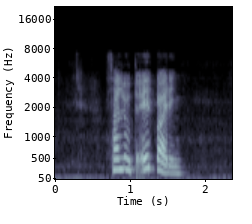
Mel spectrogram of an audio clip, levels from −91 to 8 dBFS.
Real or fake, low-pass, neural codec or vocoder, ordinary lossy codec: fake; 7.2 kHz; codec, 16 kHz, 8 kbps, FreqCodec, smaller model; AAC, 48 kbps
